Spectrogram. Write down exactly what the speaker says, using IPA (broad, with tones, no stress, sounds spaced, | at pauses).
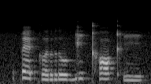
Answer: p ɛ˦˨ k ʊ˨ r uː˨ ɡ i˦ kʰ ɔ˦ kʼ i˨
